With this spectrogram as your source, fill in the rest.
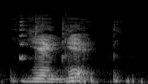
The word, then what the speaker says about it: llegué: Yo llegué. You have to insert the U to keep the G sound.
